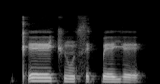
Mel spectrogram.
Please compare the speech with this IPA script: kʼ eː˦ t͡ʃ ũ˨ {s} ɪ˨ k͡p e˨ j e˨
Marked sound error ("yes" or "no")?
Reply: no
